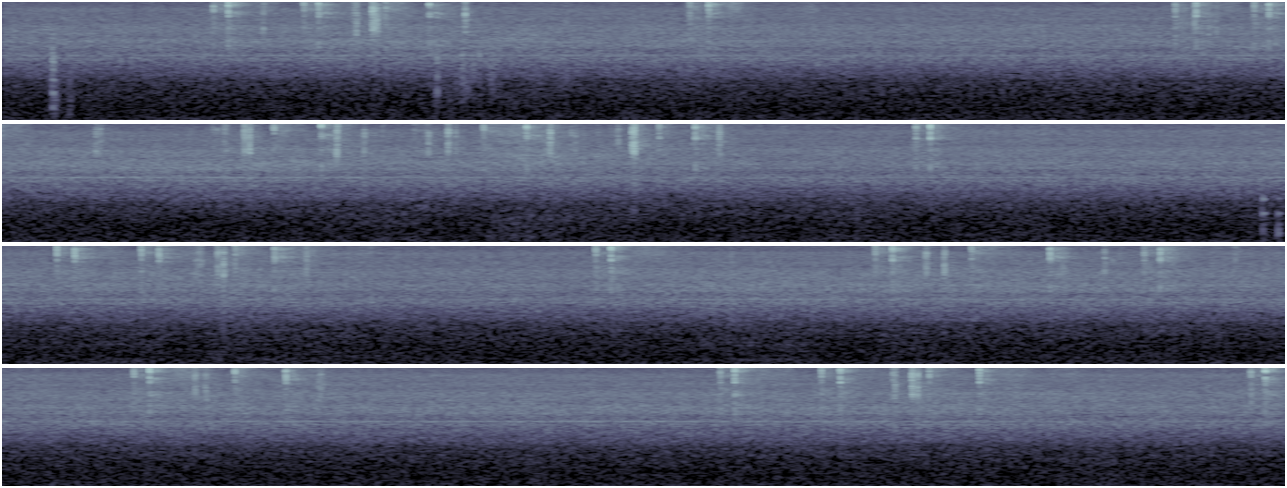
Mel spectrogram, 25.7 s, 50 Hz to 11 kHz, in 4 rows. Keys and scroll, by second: 1.9 space, 7.7 space, 8.7 space, 9.7 space, 13.9 space, 17.6 space, 20.3 space, 23.8 space.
